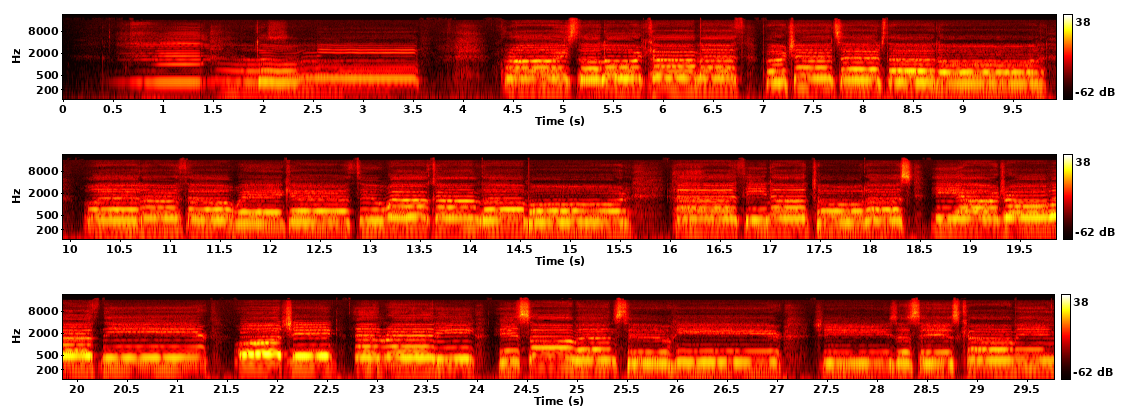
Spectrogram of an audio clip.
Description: alto; christ the lord cometh

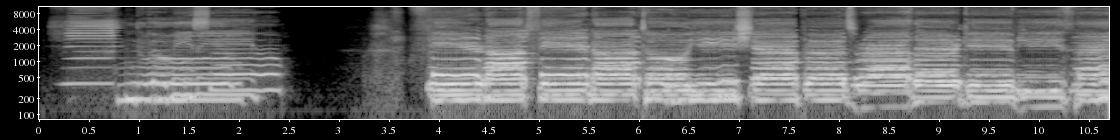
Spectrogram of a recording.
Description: mixed

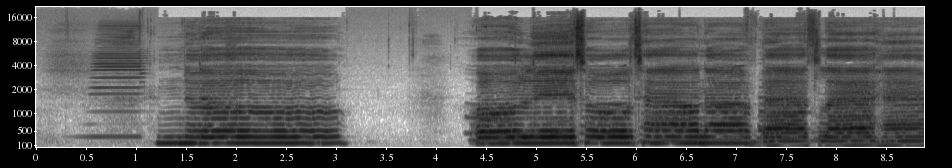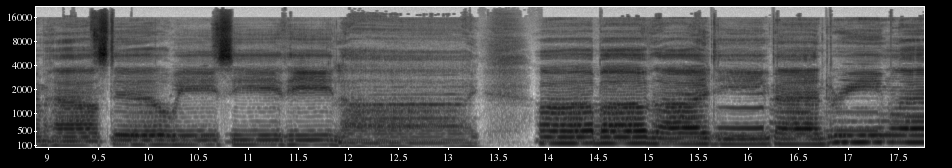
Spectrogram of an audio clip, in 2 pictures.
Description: bass

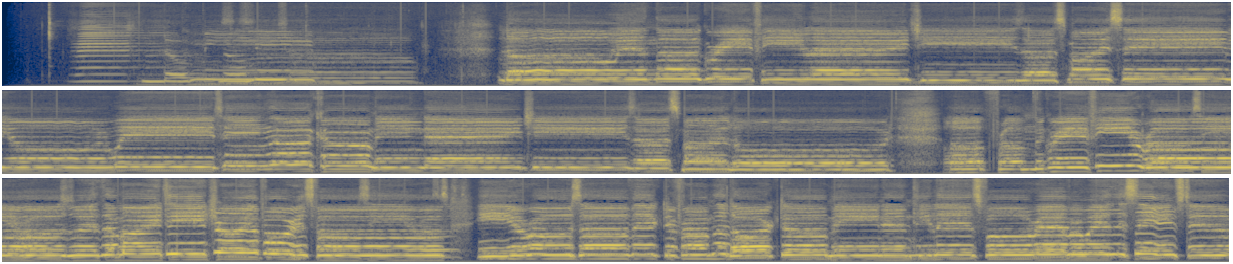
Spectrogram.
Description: alto

